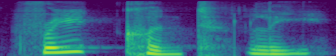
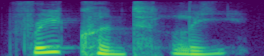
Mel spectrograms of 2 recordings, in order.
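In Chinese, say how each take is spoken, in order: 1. t 音读得很清楚。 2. t 音读得很清楚。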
